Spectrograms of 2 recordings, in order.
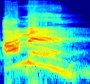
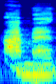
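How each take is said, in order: First: It is said loudly and boldly. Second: It is said quietly and timidly.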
